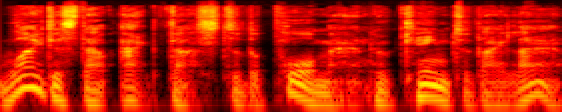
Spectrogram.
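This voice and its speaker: A man puts on a growling character voice, very deep and low, with very wide pitch swings. He goes at a moderate pace in a dry, close sound with no echo. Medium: read story. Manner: righteous, indignant.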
